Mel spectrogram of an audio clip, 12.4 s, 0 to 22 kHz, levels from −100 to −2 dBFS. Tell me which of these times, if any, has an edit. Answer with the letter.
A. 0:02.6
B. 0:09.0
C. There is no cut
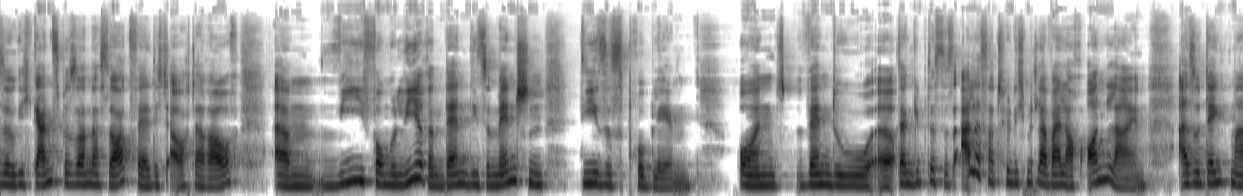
B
